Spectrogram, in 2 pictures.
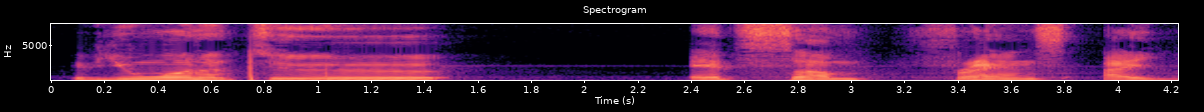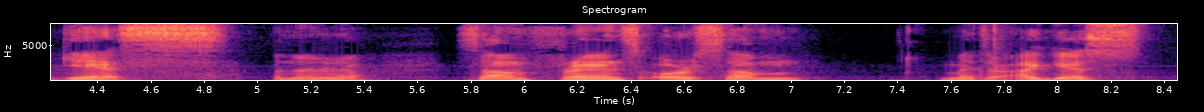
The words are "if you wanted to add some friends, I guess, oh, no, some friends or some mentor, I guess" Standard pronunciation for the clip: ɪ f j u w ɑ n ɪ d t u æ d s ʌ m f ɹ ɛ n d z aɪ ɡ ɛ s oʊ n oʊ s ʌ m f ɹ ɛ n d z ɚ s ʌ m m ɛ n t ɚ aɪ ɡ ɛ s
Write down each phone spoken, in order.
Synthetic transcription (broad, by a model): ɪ f j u w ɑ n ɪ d t u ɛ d s ʌ m f ɹ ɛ n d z aɪ ɡ ɛ s oʊ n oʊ s ʌ m f ɹ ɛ n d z ɚ s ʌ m m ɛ t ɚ aɪ ɡ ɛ s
